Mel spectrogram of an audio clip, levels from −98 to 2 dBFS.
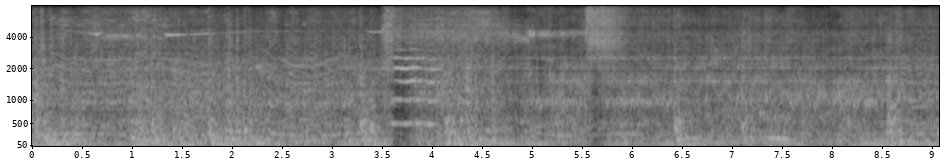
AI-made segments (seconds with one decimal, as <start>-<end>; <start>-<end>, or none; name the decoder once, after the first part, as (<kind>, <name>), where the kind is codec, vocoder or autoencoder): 4.7-8.7 (codec, HILCodec)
